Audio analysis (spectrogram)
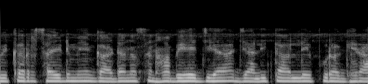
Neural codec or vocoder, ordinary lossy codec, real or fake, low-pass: codec, 16 kHz, 16 kbps, FreqCodec, smaller model; none; fake; 5.4 kHz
